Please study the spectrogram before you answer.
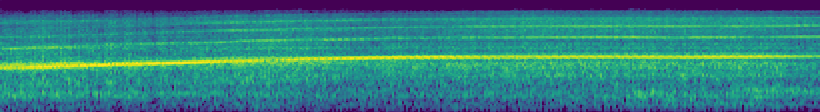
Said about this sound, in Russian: А еще его называли свистком за характерный звук работающих двигателей.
